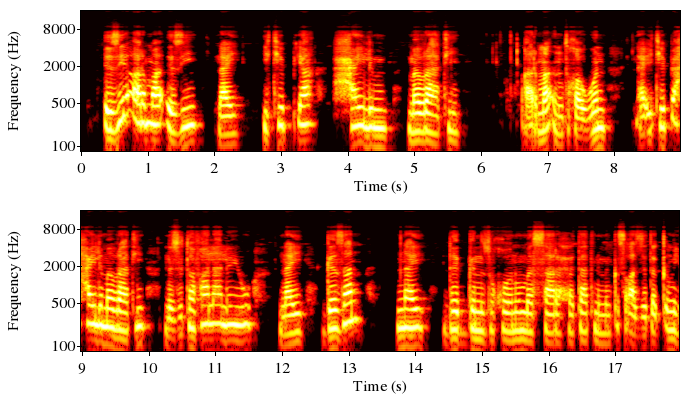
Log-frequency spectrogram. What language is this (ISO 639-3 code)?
tir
